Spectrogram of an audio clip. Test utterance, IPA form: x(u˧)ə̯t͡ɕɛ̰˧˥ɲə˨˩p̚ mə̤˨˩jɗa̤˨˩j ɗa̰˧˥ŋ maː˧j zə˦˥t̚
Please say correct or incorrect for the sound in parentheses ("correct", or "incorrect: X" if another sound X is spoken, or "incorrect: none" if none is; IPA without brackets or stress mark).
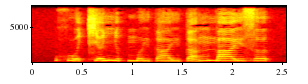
incorrect: ṵ˧˨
